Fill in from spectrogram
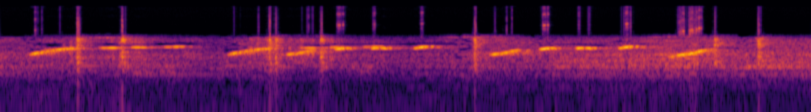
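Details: Female oriental magpie-robin giving its kretekan call, used to bring males into breeding condition: short rising whistles, each followed by a level whistle, repeated roughly once a second among sharp dry ticks and clicks.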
